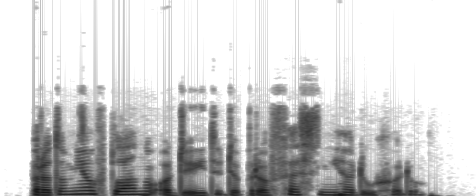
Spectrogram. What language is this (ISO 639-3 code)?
ces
